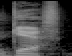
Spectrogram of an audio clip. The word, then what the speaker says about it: GIF: It's a GIF. Hard G.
